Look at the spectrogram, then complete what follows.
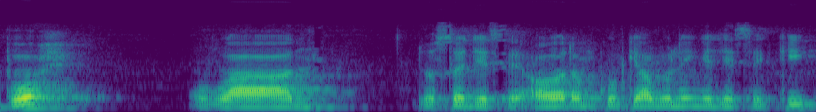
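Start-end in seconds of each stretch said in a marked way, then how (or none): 0.0-1.5 बहरान very slow with a long ओ held; drawn-out word. Shown as a demonstration. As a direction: stretch the ओ in बहरान. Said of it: "इसको हम बोलते हैं". (ओ खींचकर बहरान)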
